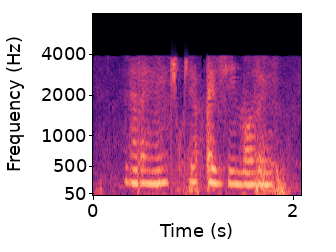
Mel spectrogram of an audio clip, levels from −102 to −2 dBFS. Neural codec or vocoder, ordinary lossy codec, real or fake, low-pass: codec, 24 kHz, 1.5 kbps, HILCodec; AAC, 16 kbps; fake; 7.2 kHz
